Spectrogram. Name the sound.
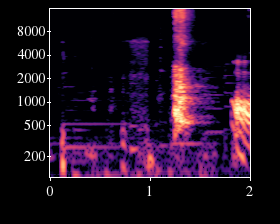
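dog barking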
